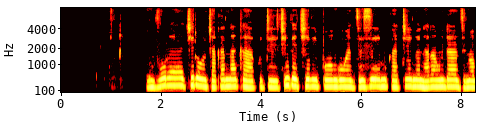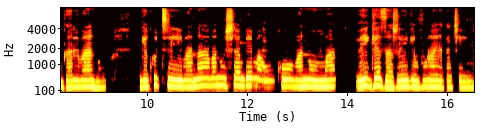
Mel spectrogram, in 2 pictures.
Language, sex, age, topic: Ndau, male, 36-49, health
